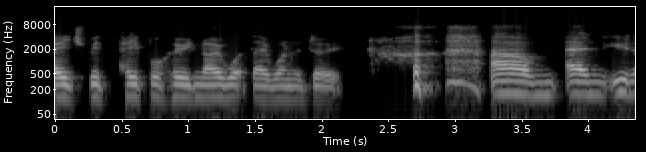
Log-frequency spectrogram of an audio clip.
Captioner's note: chuckles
